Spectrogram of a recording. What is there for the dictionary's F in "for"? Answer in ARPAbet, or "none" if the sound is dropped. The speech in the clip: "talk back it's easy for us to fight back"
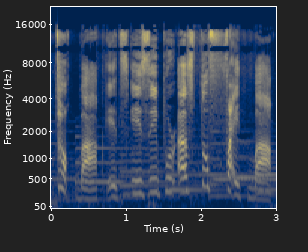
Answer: P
